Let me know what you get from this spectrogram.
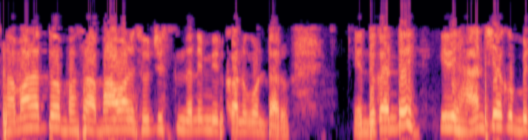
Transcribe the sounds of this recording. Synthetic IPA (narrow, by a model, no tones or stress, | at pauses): sɐmaːnɐt̪ʋɐbʱsabʱaːʋaːnːisuːt͡ʃist̪und̪ɐnimiːɾukɐnuɡɔɳʈaːɾu | e̞nd̪ukɐɳʈe̞ː | id̪iɦaːɳɖʂeːkubi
